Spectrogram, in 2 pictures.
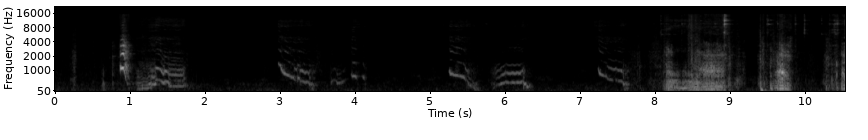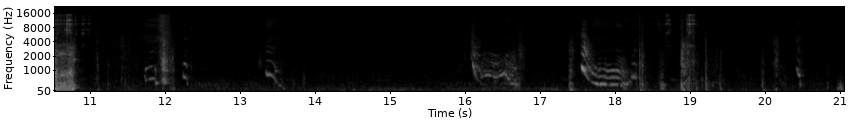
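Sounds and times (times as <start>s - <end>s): dog whining: 0.8s - 1.8s, 3.0s - 4.2s, 5.2s - 6.4s, 7.2s - 9.0s, 11.7s - 12.4s, 13.2s - 13.7s, 16.0s - 19.0s
dog growling: 7.6s - 10.9s.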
